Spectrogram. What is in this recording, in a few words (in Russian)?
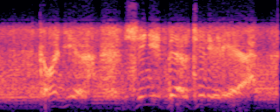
damaged aa, mood low, speech ru; War Thunder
